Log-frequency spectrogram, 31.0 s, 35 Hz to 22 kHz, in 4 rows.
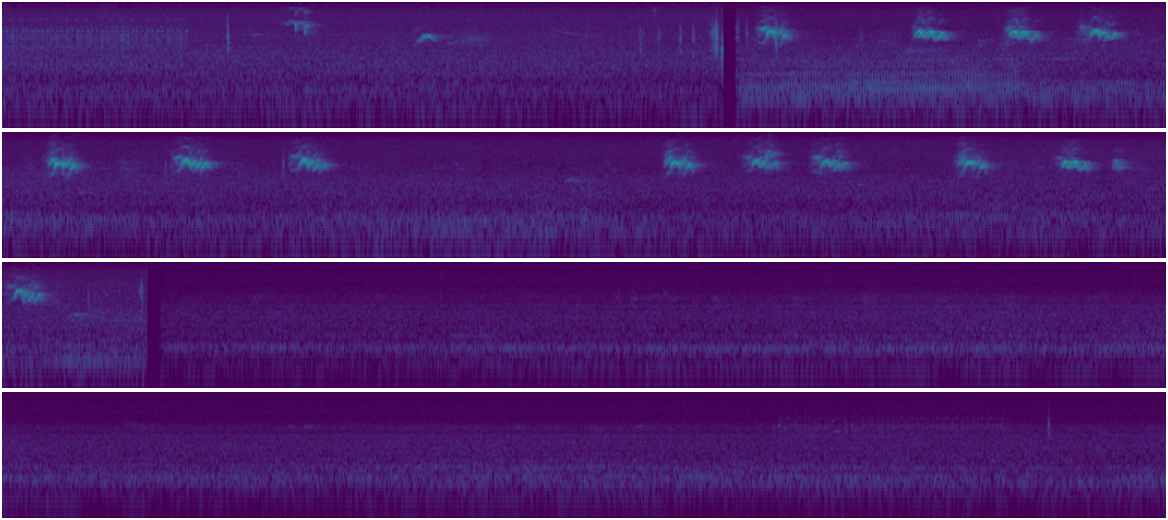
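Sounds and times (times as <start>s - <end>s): small bird chirping: 0.1s - 3.9s, 4.9s - 10.0s, 11.5s - 16.5s.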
